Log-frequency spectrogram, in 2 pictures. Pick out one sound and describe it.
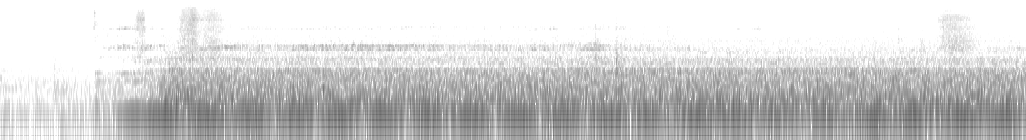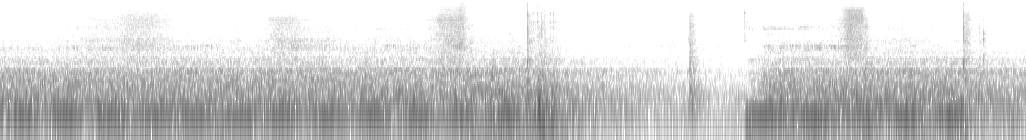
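A steam iron hums and hisses steadily.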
